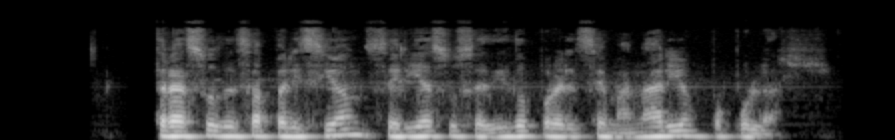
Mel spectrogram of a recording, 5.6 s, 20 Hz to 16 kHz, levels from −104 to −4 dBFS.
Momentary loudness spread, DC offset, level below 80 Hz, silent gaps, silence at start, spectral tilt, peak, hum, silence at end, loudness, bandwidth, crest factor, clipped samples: 11 LU; under 0.1%; -66 dBFS; none; 0.95 s; -8 dB/octave; -8 dBFS; none; 0.75 s; -28 LUFS; 7.6 kHz; 20 dB; under 0.1%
